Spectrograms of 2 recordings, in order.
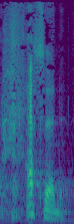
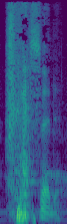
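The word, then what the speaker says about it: chesed (חֶסֶד): You have to roll that first consonant, chesed, chesed.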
